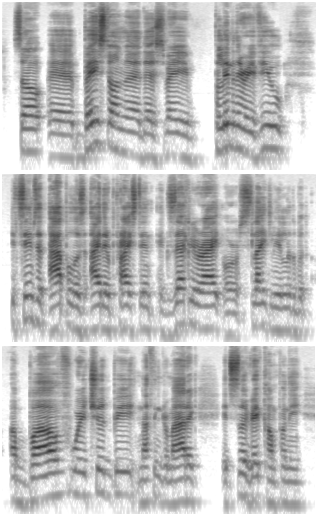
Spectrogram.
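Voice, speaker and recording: On a very clean recording with a silent background, a man with a fairly high pitch talks at a moderate pace and varies his pitch in an ordinary way. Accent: non-native. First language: not English. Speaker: stock analysis youtuber, tool co-founder. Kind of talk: screen-share stock review. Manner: hesitant, many fillers.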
